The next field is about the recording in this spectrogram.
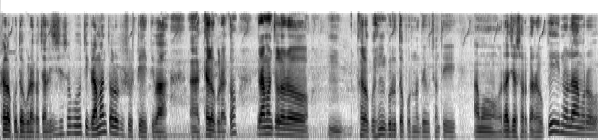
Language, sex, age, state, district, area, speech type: Odia, male, 30-45, Odisha, Kalahandi, rural, spontaneous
